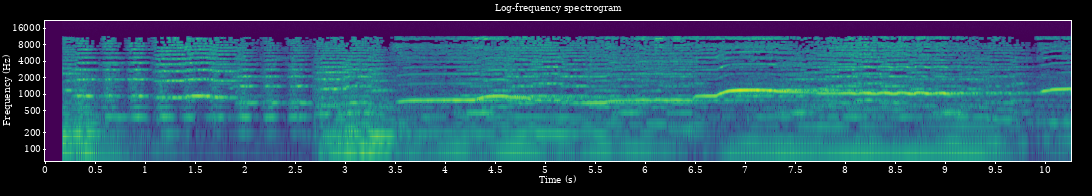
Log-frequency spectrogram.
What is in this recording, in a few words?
bgm; 7g rainbow colony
